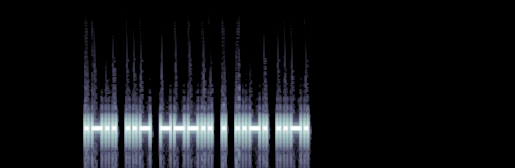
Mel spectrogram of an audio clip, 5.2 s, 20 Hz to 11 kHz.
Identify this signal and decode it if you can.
Morse code, heard as a keyed tone, about 34 wpm, 700 Hz. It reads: LU8EFF
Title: DXCC-100 Call Signs - 6 Characters - 35wpm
